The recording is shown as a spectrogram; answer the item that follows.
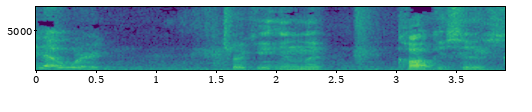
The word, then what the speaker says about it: Caucasus: Turkey and the Caucasus. Caucasus.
